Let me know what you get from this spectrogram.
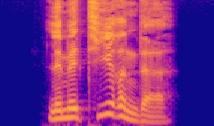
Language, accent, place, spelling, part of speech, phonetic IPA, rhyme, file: German, Germany, Berlin, limitierende, adjective, [limiˈtiːʁəndə], -iːʁəndə, De-limitierende.ogg
- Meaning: inflection of limitierend: 1. strong/mixed nominative/accusative feminine singular 2. strong nominative/accusative plural 3. weak nominative all-gender singular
